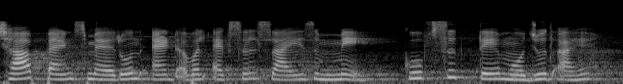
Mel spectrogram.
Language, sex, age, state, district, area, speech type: Sindhi, female, 18-30, Rajasthan, Ajmer, urban, read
